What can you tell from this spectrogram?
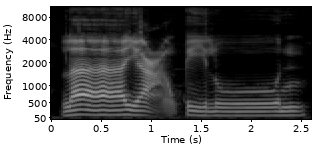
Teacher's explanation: Kalau membaca Al-Quran berjumpa dengan alif, di belakang alif ada huruf yang memiliki tanda baca fathah, maka huruf tersebut dibaca panjang. La matobi'i, panjangnya 2 harokat atau kira-kira 2 ketukan.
